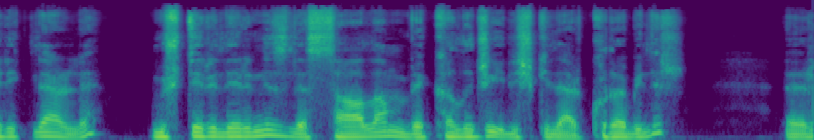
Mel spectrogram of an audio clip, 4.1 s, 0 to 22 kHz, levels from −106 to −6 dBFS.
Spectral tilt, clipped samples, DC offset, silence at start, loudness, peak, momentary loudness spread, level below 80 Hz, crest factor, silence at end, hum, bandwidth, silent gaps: -5 dB/octave; under 0.1%; under 0.1%; 0 s; -31 LUFS; -16 dBFS; 10 LU; -56 dBFS; 16 dB; 0 s; none; 18.5 kHz; none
